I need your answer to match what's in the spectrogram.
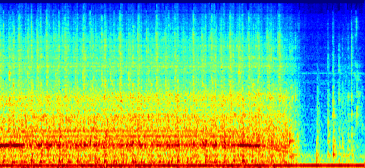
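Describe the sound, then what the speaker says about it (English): A sewing machine back stitching a quilted placemat runs steadily with a fast, even needle chatter for about four seconds, then stops, leaving a quieter hum with a few soft clicks. No one speaks. "I'm going to back stitch a couple stitches and then go on towards the corner"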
